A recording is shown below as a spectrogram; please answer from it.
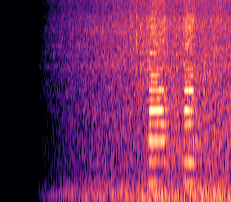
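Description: Low city traffic rumble fading in, with two short car-horn toots in quick succession about a second and a half in.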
